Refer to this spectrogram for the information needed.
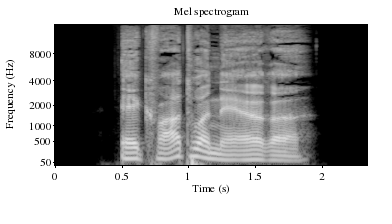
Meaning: inflection of äquatornah: 1. strong/mixed nominative/accusative feminine singular comparative degree 2. strong nominative/accusative plural comparative degree
- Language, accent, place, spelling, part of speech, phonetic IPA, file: German, Germany, Berlin, äquatornähere, adjective, [ɛˈkvaːtoːɐ̯ˌnɛːəʁə], De-äquatornähere.ogg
